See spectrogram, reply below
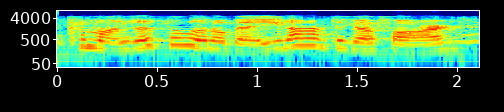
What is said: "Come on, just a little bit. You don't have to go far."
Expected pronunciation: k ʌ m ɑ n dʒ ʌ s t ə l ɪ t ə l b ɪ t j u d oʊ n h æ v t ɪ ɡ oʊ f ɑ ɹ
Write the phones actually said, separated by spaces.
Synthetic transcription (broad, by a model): k ʌ m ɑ n dʒ ʌ s t ə l ɪ t l b ɪ t j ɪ d oʊ n h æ f t ɪ ɡ oʊ f ɑ ɹ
